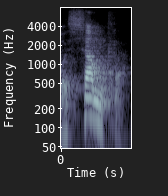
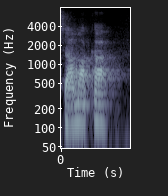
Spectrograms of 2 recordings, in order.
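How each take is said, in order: First: The m and k are joined without a vowel. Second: An extra vowel is inserted between m and k. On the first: The speaker calls it right. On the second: The speaker calls it wrong. "Some of y'all thought that was what?"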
